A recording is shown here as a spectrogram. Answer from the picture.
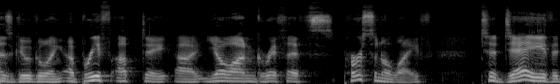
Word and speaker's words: Ioan: Ioan Gruffund. Oh, Johan. Not Johan, Ioan. Ioan. Y-O-A-N, yeah.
